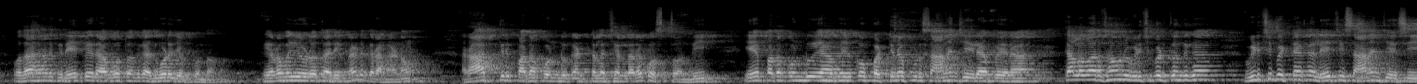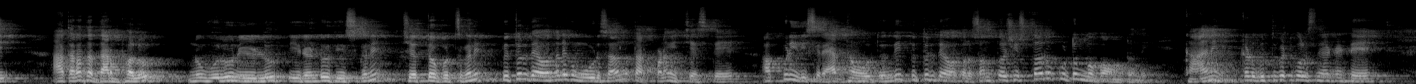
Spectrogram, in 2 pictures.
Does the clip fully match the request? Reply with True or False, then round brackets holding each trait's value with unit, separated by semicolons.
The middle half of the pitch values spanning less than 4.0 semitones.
False (5.3 semitones)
